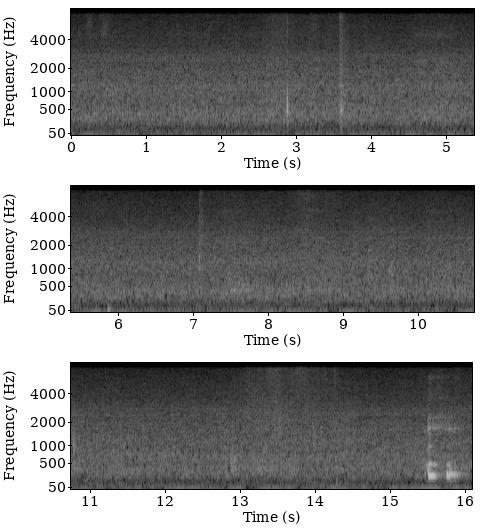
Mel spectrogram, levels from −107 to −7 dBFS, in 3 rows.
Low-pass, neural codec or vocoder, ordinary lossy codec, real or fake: 7.2 kHz; none; AAC, 48 kbps; real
